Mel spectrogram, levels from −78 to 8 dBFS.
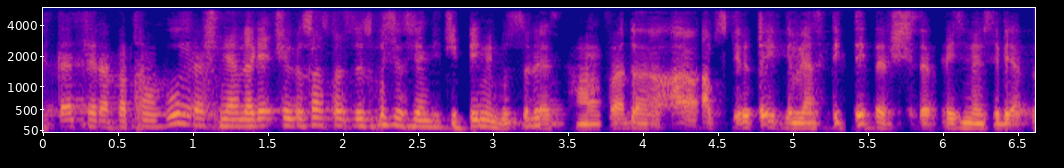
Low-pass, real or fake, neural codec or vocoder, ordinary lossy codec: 5.4 kHz; fake; codec, 16 kHz in and 24 kHz out, 0.6 kbps, FireRedTTS-2 codec; AAC, 48 kbps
